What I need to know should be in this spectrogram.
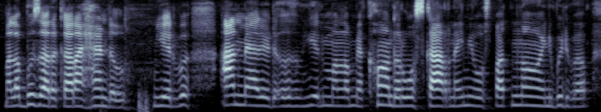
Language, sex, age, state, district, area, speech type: Kashmiri, female, 18-30, Jammu and Kashmir, Ganderbal, rural, spontaneous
